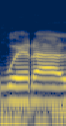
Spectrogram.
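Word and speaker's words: Güera: But the big thing to note is that Wera is spelled Guera. And technically it's the U with the 2 dots, but unfortunately the website and Gmail, they don't let you.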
